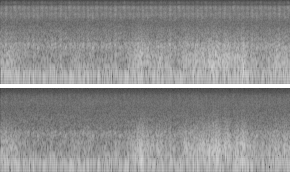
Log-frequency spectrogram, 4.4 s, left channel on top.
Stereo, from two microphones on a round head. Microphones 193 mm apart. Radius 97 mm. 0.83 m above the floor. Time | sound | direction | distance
0.0 | an engine running | 45° left (ahead or behind) | ?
